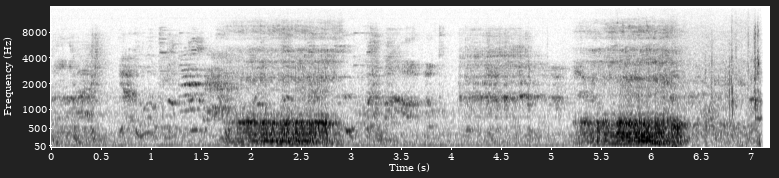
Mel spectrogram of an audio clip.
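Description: Two loud, rough, rattling breaths a few seconds apart over steady room noise with faint talk or music: snoring.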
